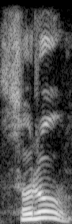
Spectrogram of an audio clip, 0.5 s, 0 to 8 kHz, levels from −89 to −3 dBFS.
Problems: constant background noise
